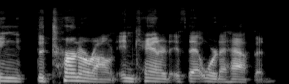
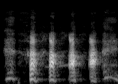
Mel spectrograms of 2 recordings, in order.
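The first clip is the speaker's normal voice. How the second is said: real laugh; 8 semitones higher than usual. Real, not acted. Laughs at own story.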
